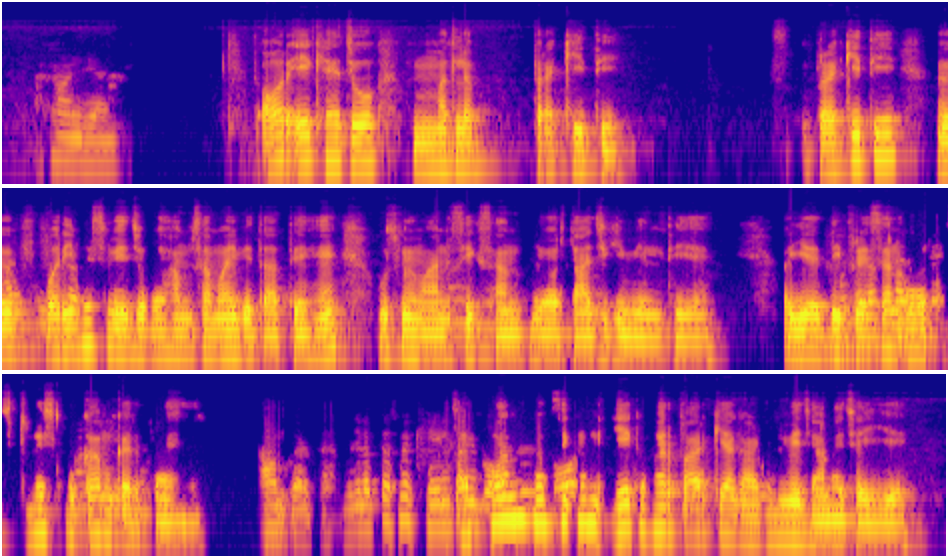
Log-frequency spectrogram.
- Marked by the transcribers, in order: static; other background noise; "प्रकृति" said as "प्रकिति"; distorted speech; in English: "डिप्रेशन"; in English: "स्ट्रेस"; in English: "पार्क"; in English: "गार्डन"; unintelligible speech
- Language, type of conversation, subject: Hindi, unstructured, आप अपनी सेहत का ख्याल कैसे रखते हैं?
